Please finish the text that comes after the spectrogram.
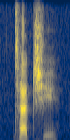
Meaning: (adjective) 1. Extremely sensitive or volatile; easily disturbed to the point of becoming unstable; requiring caution or tactfulness 2. Easily offended, oversensitive
- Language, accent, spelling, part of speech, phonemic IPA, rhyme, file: English, US, touchy, adjective / verb, /ˈtʌt͡ʃi/, -ʌtʃi, En-us-touchy.ogg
